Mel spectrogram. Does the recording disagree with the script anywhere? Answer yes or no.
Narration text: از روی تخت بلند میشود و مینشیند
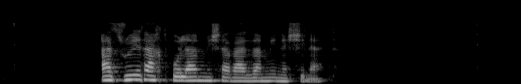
no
